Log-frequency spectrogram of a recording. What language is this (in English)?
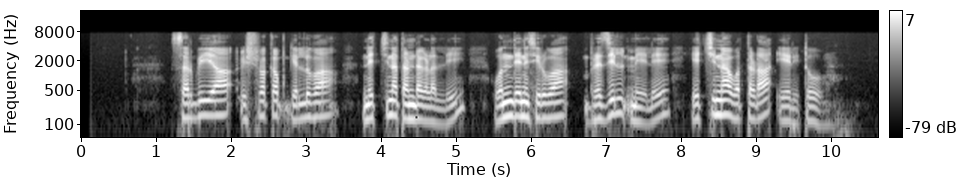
Kannada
